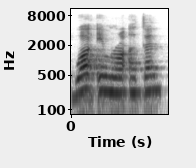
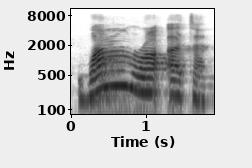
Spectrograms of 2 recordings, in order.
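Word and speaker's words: وامرأة: Here, did I read wa imra'atan? No, I read wamra'atan. My sound was connecting with the meme, and I skipped totally the hamzatul wasl here.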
